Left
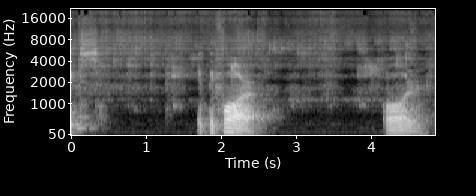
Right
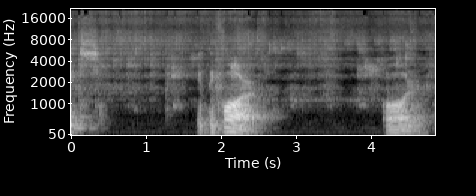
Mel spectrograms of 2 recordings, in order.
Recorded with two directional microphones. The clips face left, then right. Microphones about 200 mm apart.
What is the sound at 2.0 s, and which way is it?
Speech, 50° left (ahead or behind).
